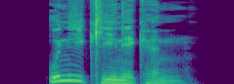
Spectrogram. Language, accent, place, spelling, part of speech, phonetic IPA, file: German, Germany, Berlin, Unikliniken, noun, [ˈʊniˌkliːnikn̩], De-Unikliniken.ogg
- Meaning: plural of Uniklinik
